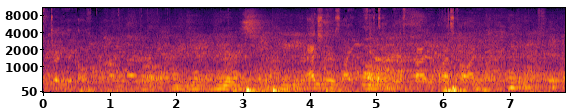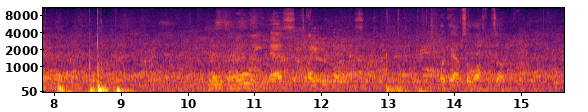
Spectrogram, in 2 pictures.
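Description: Plastic card cases click and clatter as they are handled.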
